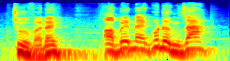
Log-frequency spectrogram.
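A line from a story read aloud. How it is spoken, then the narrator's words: Sudden loud shout. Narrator (Vietnamese): Khải bỗng nhiên hét lớn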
